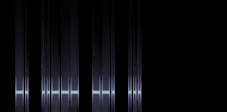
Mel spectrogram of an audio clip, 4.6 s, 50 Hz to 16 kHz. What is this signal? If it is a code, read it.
Morse code, heard as a keyed tone, about 25 wpm, spaced as for 18 wpm, 700 Hz. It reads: N2GS
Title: USA Call Signs - 4 Characters - 2x Character Spacing - 25wpm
